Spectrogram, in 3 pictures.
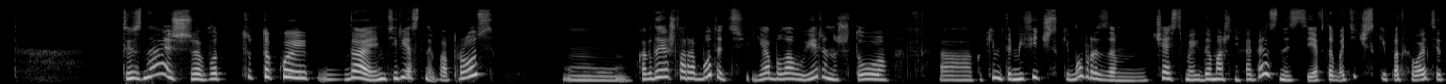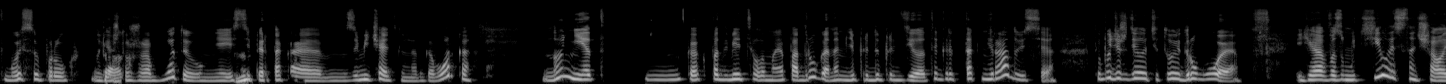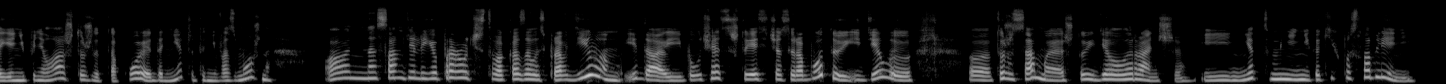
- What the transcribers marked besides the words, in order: tapping; other background noise
- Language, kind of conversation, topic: Russian, advice, Как мне лучше совмещать работу и личные увлечения?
